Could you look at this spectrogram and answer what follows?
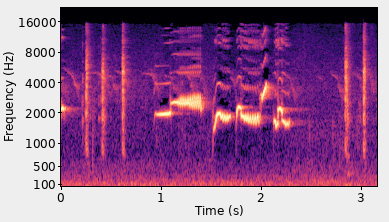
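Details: Competitive song of a white-rumped shama that is flicking its tail. A run of clear, slurred whistles bends up and down, framed by crisp clicking notes at the start and end.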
